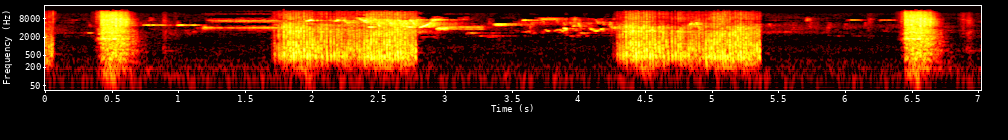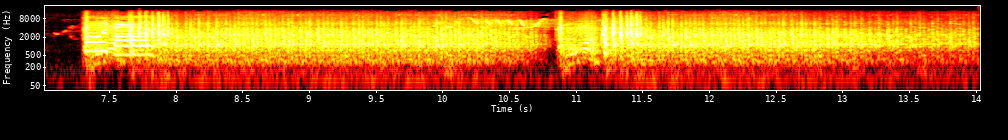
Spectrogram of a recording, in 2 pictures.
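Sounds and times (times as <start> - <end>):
engine-like sound starting up: 7.3 - 14.0.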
